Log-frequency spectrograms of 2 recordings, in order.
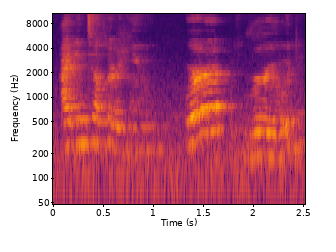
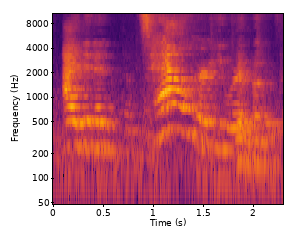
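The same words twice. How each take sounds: First: The word rude carries the stress. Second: The word tell carries the stress. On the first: Something else was said about the person. "I'm putting emphasis on what? The word rude" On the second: It was conveyed some other way. "I could have, you know, shouted it out or told somebody else"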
